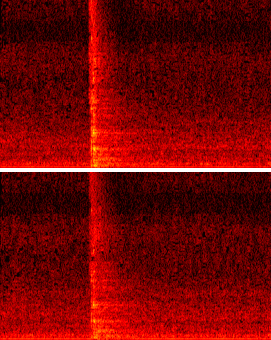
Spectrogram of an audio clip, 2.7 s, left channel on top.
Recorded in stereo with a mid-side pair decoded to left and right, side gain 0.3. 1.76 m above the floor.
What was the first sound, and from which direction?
A gunshot, 65° left.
